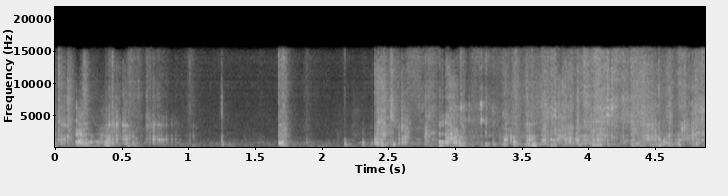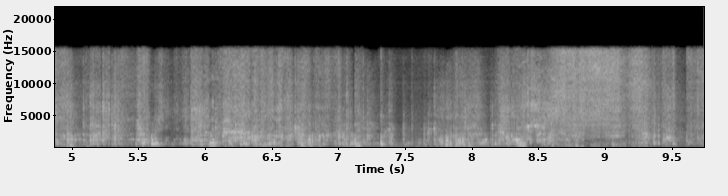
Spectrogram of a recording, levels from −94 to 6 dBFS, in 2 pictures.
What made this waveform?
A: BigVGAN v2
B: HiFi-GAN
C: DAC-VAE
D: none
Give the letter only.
C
